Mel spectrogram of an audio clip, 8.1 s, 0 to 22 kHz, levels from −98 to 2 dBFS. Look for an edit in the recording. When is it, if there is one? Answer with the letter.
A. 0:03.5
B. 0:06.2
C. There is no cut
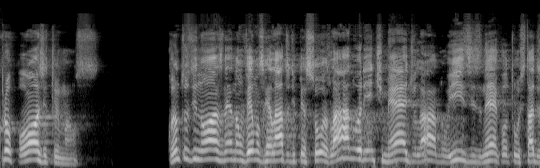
C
